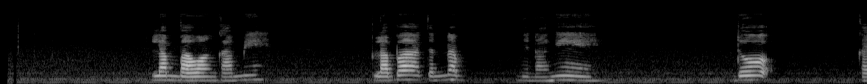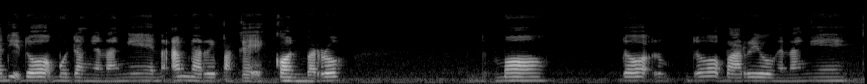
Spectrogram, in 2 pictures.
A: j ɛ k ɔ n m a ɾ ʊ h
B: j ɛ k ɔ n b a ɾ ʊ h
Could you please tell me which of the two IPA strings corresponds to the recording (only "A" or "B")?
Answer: B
